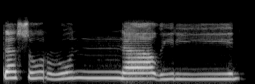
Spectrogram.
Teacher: سین یہاں پہ اس کی سٹی واضح کرنی ہے، حروف صفیریہ میں سے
